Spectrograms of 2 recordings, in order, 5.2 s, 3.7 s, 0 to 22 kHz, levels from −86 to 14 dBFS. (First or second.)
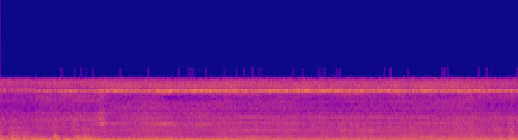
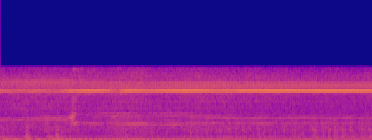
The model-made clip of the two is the first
